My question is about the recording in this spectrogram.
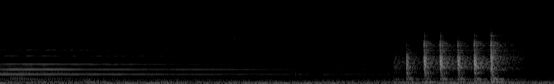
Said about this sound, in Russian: Кажется, стучат. Кто бы это мог быть?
